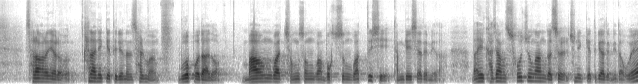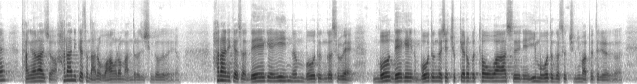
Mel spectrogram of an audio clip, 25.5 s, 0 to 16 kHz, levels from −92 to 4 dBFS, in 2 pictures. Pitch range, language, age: 125-160 Hz, Korean, 50-69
